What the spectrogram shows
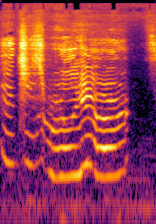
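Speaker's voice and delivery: tearful sobbing. Being interviewed about a former band partner who left; sobbing.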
